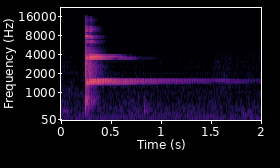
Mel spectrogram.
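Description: Two whiskey tasting glasses clinked together once in a toast. The glass rings with one clear note that fades away over about a second and a half.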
